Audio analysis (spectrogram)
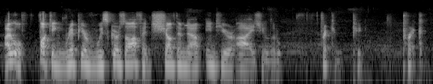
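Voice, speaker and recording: Swaggering male high school bully voiced by a male narrator, forceful and rough-edged, taunting and boastful. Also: sing-song, normal speed, muffled recording, exaggerated voice. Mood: threatening, smug.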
